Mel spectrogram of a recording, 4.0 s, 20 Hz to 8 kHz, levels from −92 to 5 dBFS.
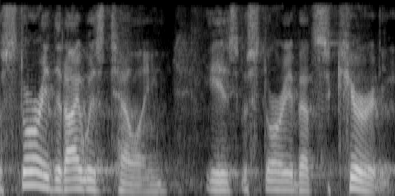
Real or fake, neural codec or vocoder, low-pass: fake; codec, 16 kHz, 16 kbps, FunCodec, trained on LibriTTS, 50 frames a second; 7.2 kHz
